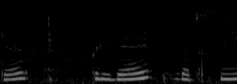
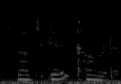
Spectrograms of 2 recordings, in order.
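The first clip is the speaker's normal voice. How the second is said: whispering; 8 dB quieter, faster than usual. Real, not acted. Repeats whisper while filming.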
